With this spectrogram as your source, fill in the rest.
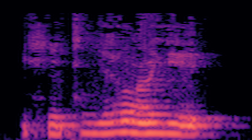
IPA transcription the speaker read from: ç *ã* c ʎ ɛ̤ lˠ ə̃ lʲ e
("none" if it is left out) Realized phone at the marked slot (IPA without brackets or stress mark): ã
